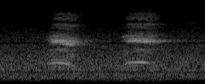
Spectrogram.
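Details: Male Andean cock-of-the-rock (Rupicola peruvianus) at a lek in Ecuador in April giving two harsh, squawking calls about three-quarters of a second apart over a steady background hiss.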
